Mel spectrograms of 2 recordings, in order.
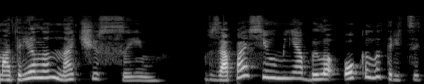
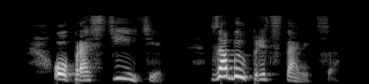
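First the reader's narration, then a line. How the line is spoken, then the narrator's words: Forced laugh. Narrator (Russian): Ненатурально рассмеялся мужчина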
